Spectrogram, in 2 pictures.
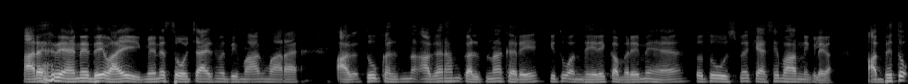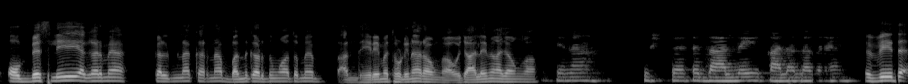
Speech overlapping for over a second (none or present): none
